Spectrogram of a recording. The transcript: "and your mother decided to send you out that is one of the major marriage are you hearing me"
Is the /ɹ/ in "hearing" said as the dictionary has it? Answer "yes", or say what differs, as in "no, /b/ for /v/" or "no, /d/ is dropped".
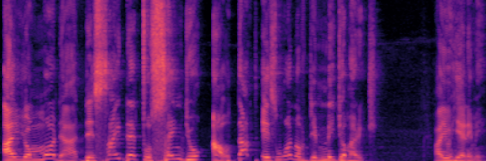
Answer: yes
